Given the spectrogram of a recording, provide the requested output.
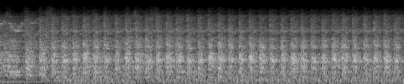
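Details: Supercharged Dodge Charger Pursuit after supercharger and aftermarket wiring install: starter churns evenly about three beats a second, engine doesn't fire; suspected it needs a tune for the aftermarket parts, throttle body twitching on startup; later runs.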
